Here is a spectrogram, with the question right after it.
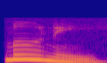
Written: Moonie

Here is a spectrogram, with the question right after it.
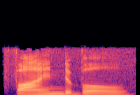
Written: findable

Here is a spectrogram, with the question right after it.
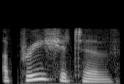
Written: appreciative

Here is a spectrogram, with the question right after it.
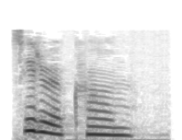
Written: siderochrome

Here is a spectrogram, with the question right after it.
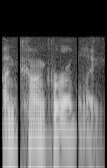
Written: unconquerably

